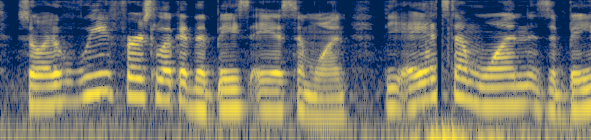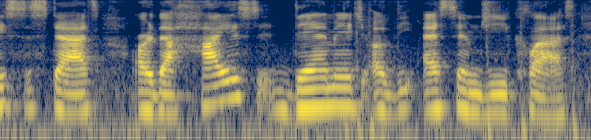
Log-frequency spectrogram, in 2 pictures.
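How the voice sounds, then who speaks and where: A woman speaks with a very deep, low pitch. Her intonation is lively while her pace stays fairly slow. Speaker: gaming YouTuber. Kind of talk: gameplay commentary tutorial. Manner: casual, filler-heavy.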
